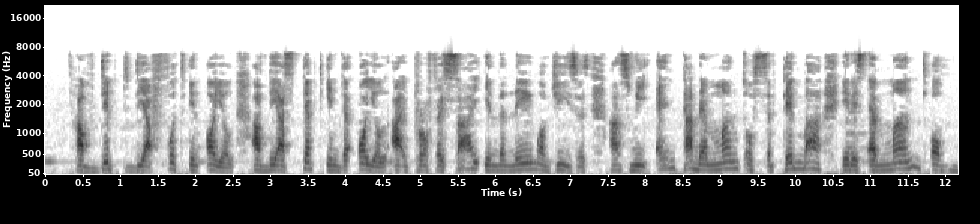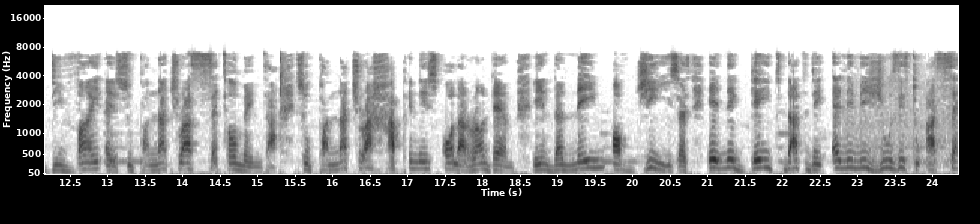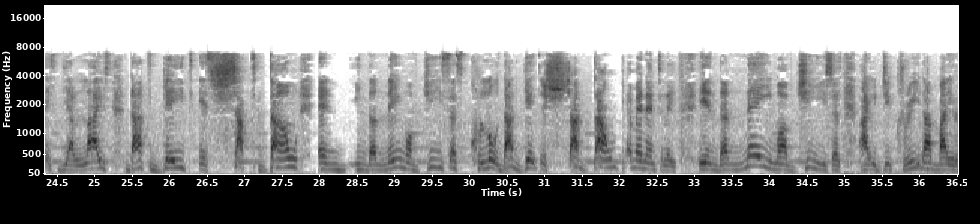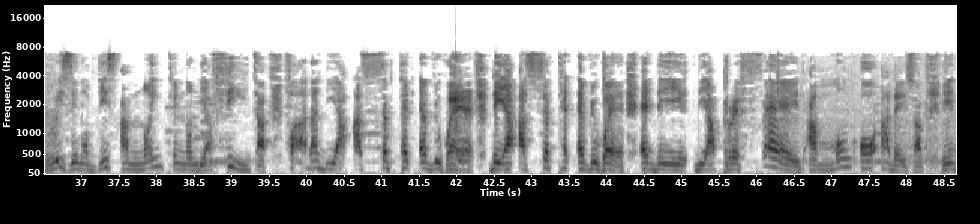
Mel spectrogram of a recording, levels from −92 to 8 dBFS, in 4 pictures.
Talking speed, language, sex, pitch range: 135 wpm, English, male, 130-180 Hz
